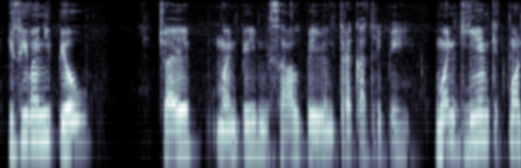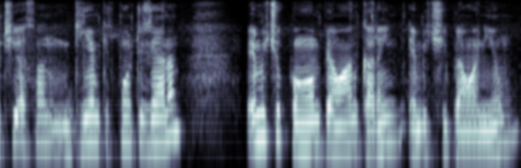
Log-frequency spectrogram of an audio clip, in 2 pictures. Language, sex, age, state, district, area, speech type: Kashmiri, male, 18-30, Jammu and Kashmir, Kulgam, rural, spontaneous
